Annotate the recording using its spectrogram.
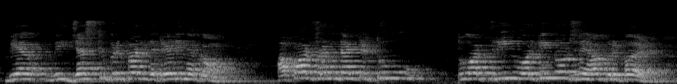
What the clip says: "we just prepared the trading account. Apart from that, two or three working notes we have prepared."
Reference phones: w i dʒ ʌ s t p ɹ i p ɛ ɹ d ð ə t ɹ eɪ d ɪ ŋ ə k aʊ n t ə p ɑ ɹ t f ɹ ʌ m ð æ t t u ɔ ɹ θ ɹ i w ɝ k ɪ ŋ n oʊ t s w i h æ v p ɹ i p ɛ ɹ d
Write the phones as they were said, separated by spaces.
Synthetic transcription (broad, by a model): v i dʒ ʌ s t p ɹ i p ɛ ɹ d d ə t ɹ eɪ d ɪ ŋ ə k aʊ n t ə p ɑ ɹ t f ɹ ʌ m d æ t t u ɔ ɹ t ɹ i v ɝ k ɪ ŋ n oʊ t s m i h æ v p ɹ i p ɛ ɹ d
